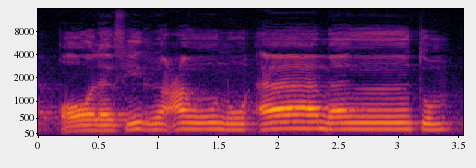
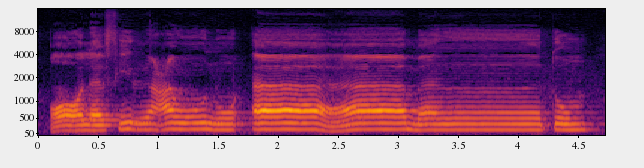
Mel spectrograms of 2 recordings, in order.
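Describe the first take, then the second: First: Amantum begins with one single glottal stop. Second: A lengthened vowel is inserted between the two hamzas. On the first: "Imam Hafs membaca" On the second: "ini adalah contoh yang keliru"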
